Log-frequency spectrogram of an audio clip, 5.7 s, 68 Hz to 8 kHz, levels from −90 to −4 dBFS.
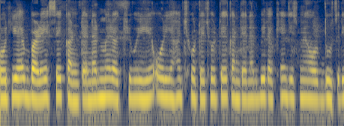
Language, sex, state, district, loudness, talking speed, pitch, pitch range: Hindi, female, Chhattisgarh, Raipur, -18 LUFS, 220 wpm, 195 Hz, 190-200 Hz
